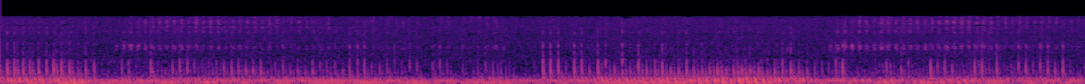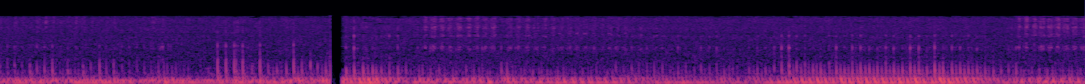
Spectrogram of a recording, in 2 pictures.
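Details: Contented, relaxed domestic cat purring: an unbroken low rumbling vibration with rapid pulses and regular breath cycles, interrupted by one very short dropout partway through.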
